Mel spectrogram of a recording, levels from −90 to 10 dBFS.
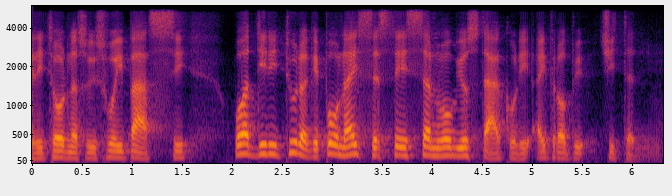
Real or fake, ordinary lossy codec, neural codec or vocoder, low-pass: fake; none; codec, 16 kHz, 0.3 kbps, FocalCodec; 5.4 kHz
